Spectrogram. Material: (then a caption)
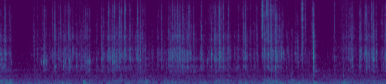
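Plastic. Fingertips with long dark nails type on a backlit mechanical typewriter-style keyboard with round plastic and metal-rimmed keycaps. The result is a steady stream of quick, crisp clicks with a bright edge and a faint low thud beneath, each keystroke dying away almost instantly.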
